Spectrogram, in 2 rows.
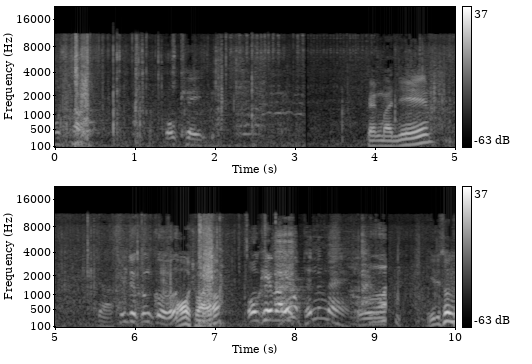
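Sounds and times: faint voices of riders: 1.4 - 9.2.

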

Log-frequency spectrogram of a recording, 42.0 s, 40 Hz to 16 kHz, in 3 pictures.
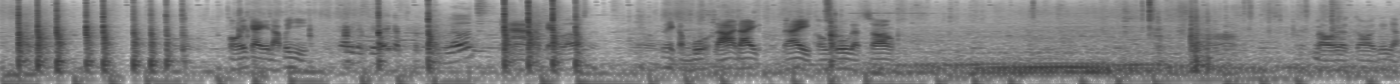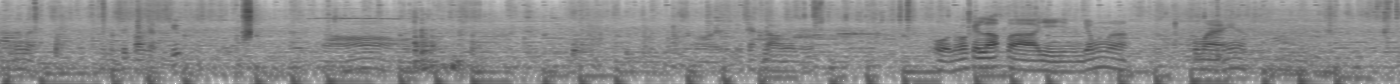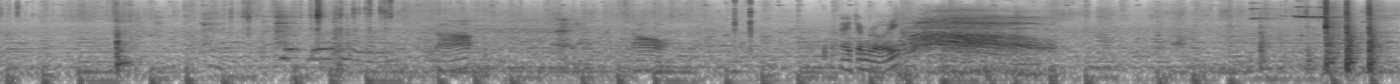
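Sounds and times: knocking on wooden cutting board: 0.2 - 2.0, 3.7 - 5.9.

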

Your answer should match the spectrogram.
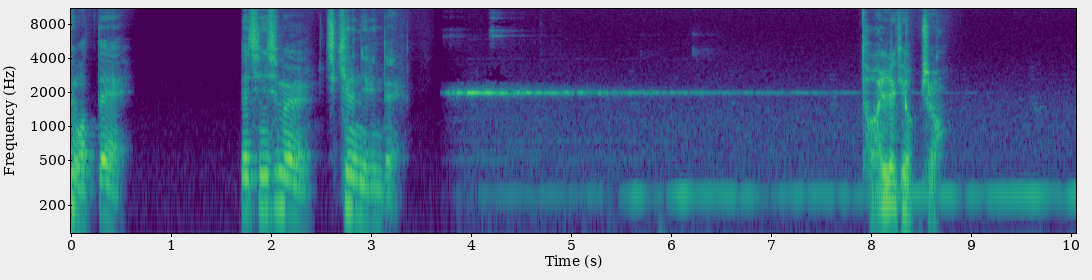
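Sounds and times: faint high steady tone: 3.7 - 10.0
low held synth note: 3.8 - 10.0.

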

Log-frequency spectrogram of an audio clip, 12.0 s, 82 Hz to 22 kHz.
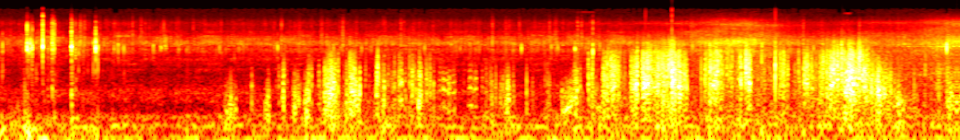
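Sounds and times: steady low rumble: 0.0 - 12.0
wind buffeting microphone: 0.0 - 12.0.

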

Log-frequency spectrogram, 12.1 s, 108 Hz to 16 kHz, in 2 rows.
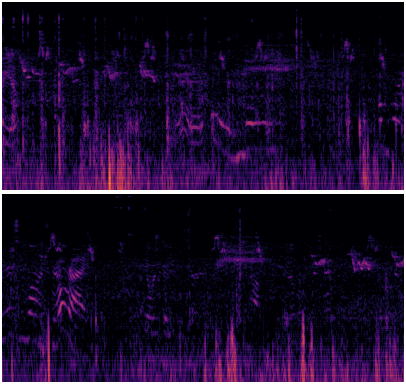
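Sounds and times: horse hooves on dirt: 0.0 - 12.0.

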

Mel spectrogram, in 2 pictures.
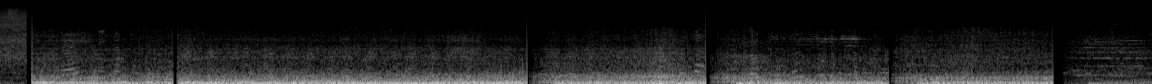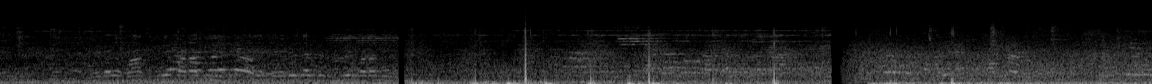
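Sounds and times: vehicle noise: 0.3 - 10.6.

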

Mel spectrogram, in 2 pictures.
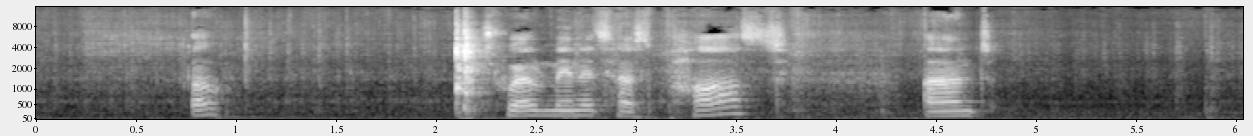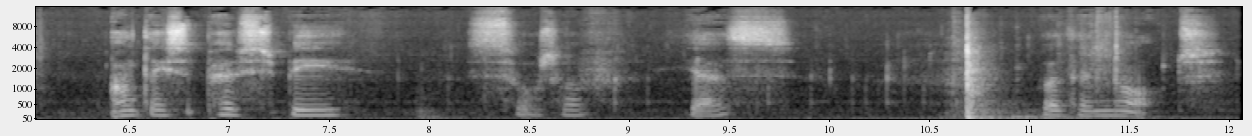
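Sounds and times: pot simmering with bubbling hiss: 0.0 - 12.0.

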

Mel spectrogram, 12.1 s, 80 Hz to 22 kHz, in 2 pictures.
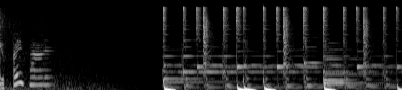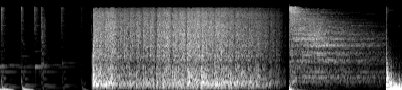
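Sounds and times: snare drum roll: 7.4 - 11.0.

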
